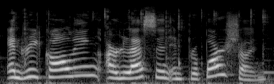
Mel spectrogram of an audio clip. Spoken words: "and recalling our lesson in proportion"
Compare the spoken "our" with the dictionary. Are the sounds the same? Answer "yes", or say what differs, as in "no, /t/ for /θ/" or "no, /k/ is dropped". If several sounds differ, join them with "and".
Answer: yes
